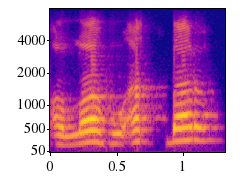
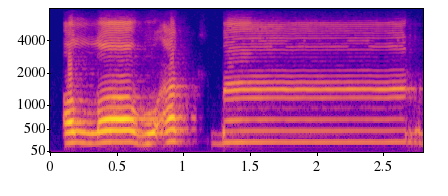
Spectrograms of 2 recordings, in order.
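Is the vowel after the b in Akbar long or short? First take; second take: short; long. First: The vowel after b is kept short. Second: The vowel after b is drawn out long. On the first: God is the greatest. The speaker calls it right. "Allah itu maha besar" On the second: God is a drum. The speaker calls it wrong. "kalau ba-nya dipanjangkan ... ba-nya panjang"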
